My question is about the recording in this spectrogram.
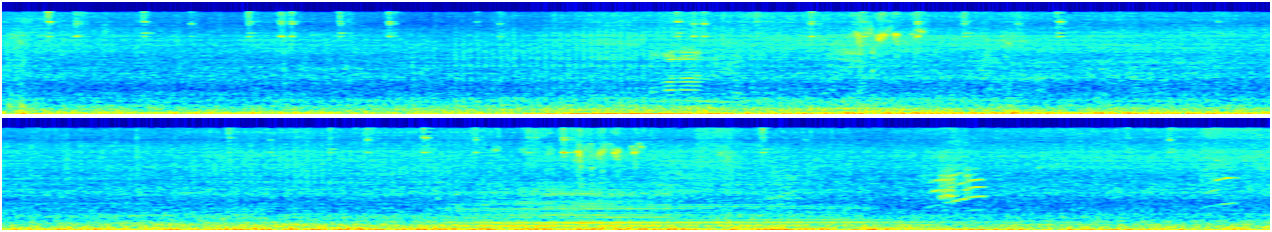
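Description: Car cabin noise while driving on a wet road: a steady low rumble of engine and tyres that grows louder about three seconds in.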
